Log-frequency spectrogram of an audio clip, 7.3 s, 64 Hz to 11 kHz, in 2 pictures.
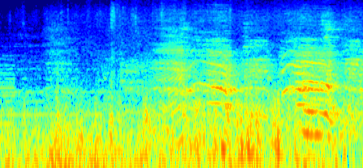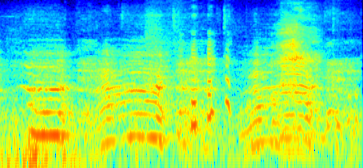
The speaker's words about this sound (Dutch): Dat is hier een stroobox. Dat zijn hier 2 koetjes die tussen vandaag en volgende week zullen afkalven.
